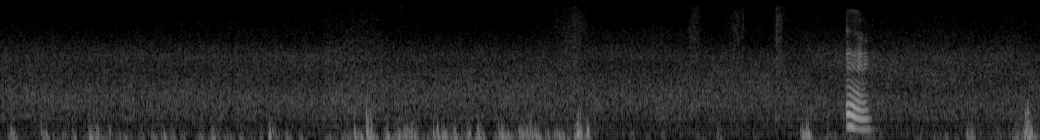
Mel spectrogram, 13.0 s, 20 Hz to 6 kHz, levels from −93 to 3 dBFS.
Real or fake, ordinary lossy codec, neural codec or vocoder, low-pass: real; Opus, 32 kbps; none; 5.4 kHz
